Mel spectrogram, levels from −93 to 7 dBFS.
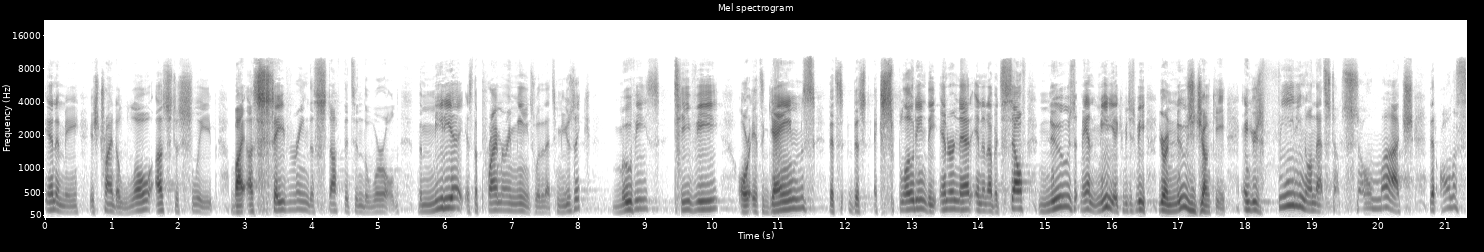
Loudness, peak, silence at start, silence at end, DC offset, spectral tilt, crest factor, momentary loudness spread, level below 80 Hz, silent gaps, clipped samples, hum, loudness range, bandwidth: -31 LUFS; -10 dBFS; 0 s; 0 s; under 0.1%; -3.5 dB/octave; 22 dB; 16 LU; -88 dBFS; none; under 0.1%; none; 6 LU; 11 kHz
